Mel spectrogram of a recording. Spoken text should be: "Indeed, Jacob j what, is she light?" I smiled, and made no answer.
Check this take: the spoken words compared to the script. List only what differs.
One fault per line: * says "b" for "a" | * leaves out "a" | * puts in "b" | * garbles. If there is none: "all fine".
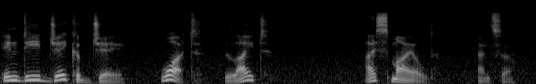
* leaves out "is she"
* leaves out "and made no"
